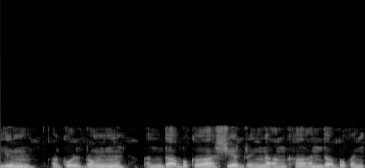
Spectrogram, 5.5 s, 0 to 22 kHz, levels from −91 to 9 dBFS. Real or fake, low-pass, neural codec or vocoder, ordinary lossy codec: fake; 5.4 kHz; codec, 16 kHz, 4.8 kbps, FACodec; none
